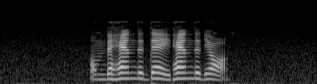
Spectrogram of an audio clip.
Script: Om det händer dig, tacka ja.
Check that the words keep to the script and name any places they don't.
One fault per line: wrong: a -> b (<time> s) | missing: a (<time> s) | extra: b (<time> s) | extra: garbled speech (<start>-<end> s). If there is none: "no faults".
wrong: tacka -> händer (1.7 s)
